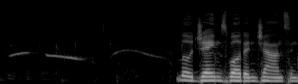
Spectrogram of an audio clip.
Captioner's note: panelist whistling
